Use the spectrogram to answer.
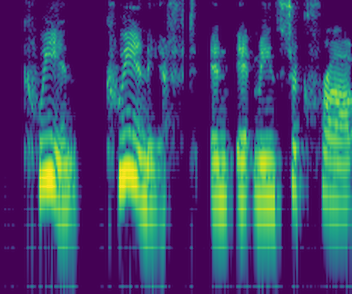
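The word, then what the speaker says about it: caoineadh: Okay, well, it comes from a Gaelic word that is pronounced cuinift, and it means to cry or to weep.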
